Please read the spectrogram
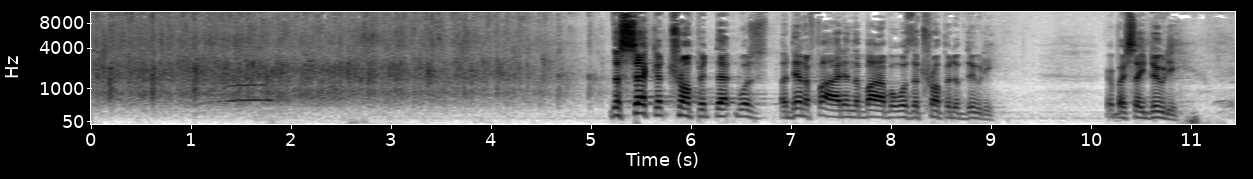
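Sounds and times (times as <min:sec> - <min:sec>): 
audience clapping in dense applause: 0:00.0 - 0:05.2
speech: 0:05.2 - 0:09.1, 0:10.1 - 0:11.1.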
